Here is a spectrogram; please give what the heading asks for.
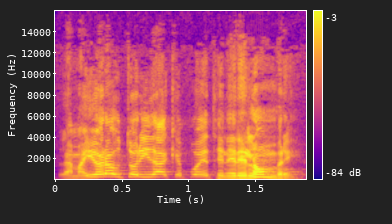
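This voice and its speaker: A man preaching a sermon as a pastor, chatting with humor, then dropping to hushed asides and rising to shouted climaxes. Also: very high-pitched, fairly quick. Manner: conversational and humorous with the congregation.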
